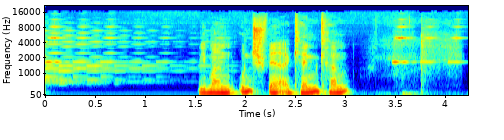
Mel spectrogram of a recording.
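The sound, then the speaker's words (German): Bright, metallic tones from FM synthesis with a bell-like, glassy ring sustain for over a second, then a man speaks briefly before another short metallic FM synth tone returns at moderate volume. “Das, was ihr hier hört, ist FM-Synthese.”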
